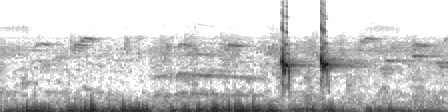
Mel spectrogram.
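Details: Sooty-headed bulbul (trucuk), known for 'ropel' singing that other bulbuls join: a pair of sharp, bright notes in quick succession over a steady low rumble and faint soft chirps.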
